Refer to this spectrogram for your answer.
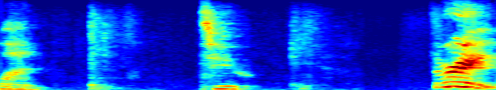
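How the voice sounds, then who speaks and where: A woman speaks in an animated tone with vocal fry. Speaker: education consultant. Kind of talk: online training tutorial.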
